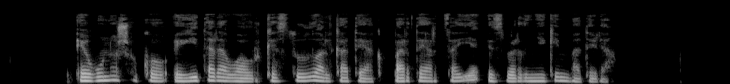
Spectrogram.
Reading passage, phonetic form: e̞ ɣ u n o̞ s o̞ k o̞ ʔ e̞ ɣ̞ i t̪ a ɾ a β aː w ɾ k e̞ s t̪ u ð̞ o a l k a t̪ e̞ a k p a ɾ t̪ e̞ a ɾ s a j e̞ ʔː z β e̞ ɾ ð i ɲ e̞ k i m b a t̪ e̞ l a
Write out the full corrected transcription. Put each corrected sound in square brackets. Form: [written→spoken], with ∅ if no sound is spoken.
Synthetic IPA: e̞ ɣ u n o̞ s o̞ k o̞ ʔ e̞ ɣ̞ i t̪ a ɾ a [β→w] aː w ɾ k e̞ s t̪ u ð̞ [o→u] a l k a t̪ e̞ a k p a ɾ t̪ e̞ a ɾ [s→t͡s] a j e̞ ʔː z β e̞ ɾ ð i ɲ e̞ k i m b a t̪ e̞ [l→ɾ] a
